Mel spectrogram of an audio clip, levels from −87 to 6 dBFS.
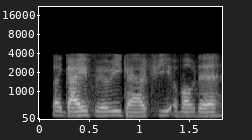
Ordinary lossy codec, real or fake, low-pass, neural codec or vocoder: AAC, 16 kbps; fake; 7.2 kHz; vocoder, 44.1 kHz, 128 mel bands every 512 samples, BigVGAN v2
